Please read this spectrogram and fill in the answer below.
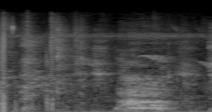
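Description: A dog whimpering faintly: one short whine a little past the middle, after a sharp click at the very start.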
